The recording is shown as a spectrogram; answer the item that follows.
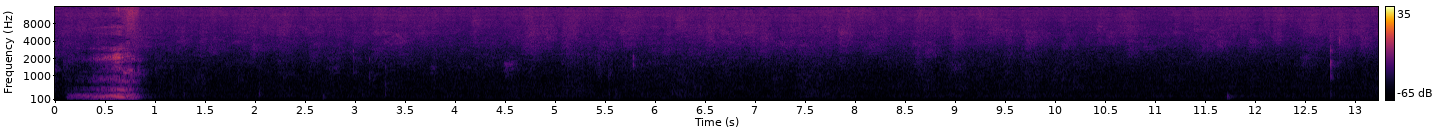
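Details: Siberian Husky named Sjusja, sleeping indoors on its mistress's bed and unwilling to leave, gives one short, loud, low growling grumble lasting under a second at the start, followed by long quiet stretches of soft breathing and faint room noise.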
